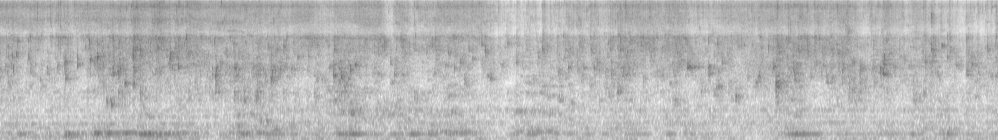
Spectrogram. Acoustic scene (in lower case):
restroom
